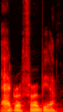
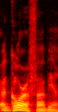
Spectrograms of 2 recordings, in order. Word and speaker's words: agoraphobia: is called it's called agrophobia if you google that you'll see uh i think it's agor agoraphobia sorry not agrophobia that's that's a different thing agoraphobia or something like that that's how you pronounce it that's the the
